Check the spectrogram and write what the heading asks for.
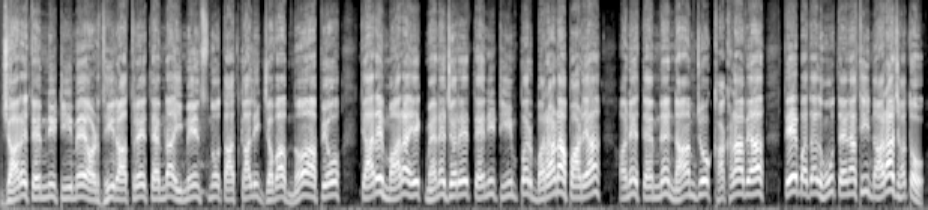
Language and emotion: Gujarati, angry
